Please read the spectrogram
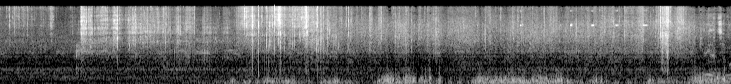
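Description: Paper apple bag crinkling and rustling on the branch as hands work it loose, with scattered sharp crackles. A louder muffled low handling noise fills the second half.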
